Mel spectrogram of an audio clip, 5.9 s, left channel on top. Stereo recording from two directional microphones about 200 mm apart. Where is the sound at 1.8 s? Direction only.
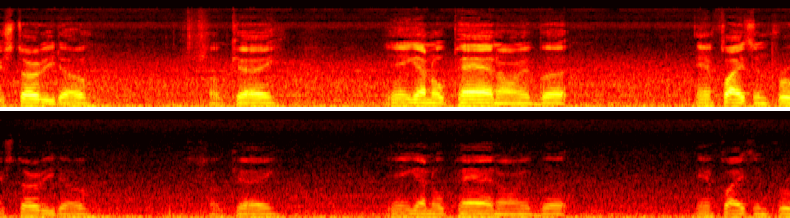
10° left (ahead or behind).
